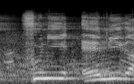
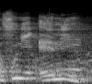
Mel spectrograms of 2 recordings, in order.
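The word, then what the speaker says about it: 훈이애니: 해도 되겠습니까네 고맙습니다네 이게 좀 발음의 오해가 있는데 훈이 애미가 아니라 훈이 애니 훈이랑 애니랑 이렇게 해 저희 팬클럽 이름인데 가입하신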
